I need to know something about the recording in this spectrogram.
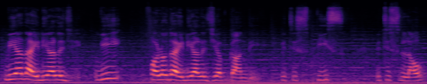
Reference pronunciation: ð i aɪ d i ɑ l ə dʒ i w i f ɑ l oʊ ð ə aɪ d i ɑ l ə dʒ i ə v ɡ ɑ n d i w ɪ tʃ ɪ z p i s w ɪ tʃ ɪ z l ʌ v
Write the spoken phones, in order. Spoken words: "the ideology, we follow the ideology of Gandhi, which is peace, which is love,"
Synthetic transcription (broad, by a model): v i aɪ d i ɑ l ə dʒ i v i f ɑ l oʊ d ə aɪ d i ɑ l ə dʒ i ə p ɡ ɑ n d i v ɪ tʃ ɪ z p i s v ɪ tʃ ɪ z l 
